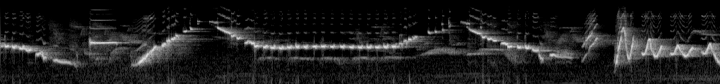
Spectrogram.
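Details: A white-rumped shama sings wild-style: falling and rising whistled glides, a long rapid level trill, then quick jerky chirps, loud and clean.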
